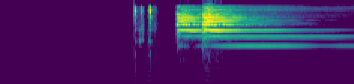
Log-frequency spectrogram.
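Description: Sound effects of a subscribe-button animation: a mouse-click double tick about a second in, then a bright notification bell ding that rings on and slowly fades.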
